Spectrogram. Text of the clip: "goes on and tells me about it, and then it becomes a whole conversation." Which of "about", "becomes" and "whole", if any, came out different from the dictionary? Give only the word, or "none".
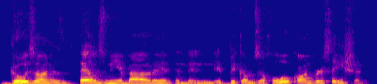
none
